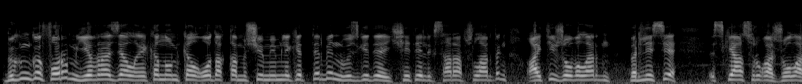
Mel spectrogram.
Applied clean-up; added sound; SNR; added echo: none; none; none; none.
